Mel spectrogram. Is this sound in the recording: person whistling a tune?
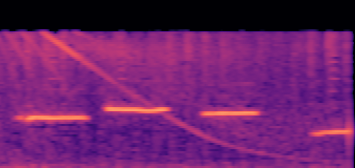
yes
